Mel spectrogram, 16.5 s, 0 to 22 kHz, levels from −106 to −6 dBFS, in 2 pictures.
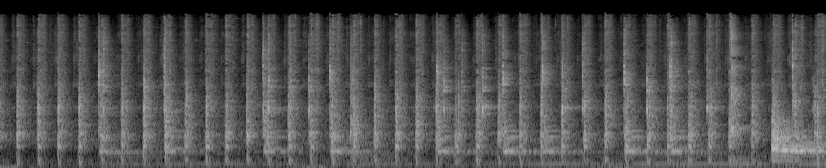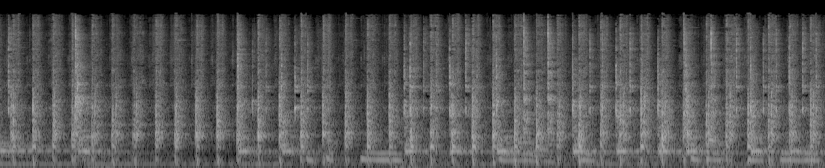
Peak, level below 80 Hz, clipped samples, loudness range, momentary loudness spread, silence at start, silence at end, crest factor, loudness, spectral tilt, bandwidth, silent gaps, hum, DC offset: -14 dBFS; -68 dBFS; under 0.1%; 2 LU; 6 LU; 0 s; 0 s; 28 dB; -39 LUFS; -1.5 dB/octave; 16.5 kHz; none; none; under 0.1%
